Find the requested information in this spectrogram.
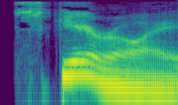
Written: scirrhoid

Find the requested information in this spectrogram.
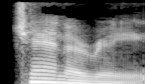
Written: channery

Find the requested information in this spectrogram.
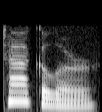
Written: tackler

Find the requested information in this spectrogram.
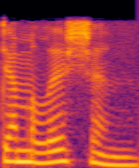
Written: demolition

